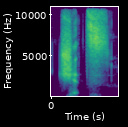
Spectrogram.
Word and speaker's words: chits: are called resistance chits with a C Sound I know some people are going to pronounce that as more of an S sound because it's just funnier that way but we're going with the the C Sound um kind of like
